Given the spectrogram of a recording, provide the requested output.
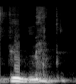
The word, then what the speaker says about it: PubMed: ça que ça se prononce, PubMed. D'accord? C'est de l'anglais.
